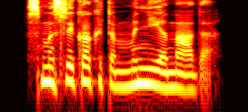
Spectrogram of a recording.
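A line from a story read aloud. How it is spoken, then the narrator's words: Snort. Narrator (Russian): фыркнул Игдал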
